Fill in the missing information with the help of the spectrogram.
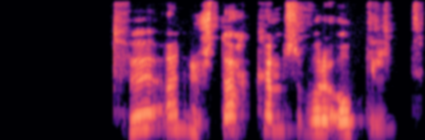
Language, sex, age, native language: Icelandic, female, 30-39, Icelandic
